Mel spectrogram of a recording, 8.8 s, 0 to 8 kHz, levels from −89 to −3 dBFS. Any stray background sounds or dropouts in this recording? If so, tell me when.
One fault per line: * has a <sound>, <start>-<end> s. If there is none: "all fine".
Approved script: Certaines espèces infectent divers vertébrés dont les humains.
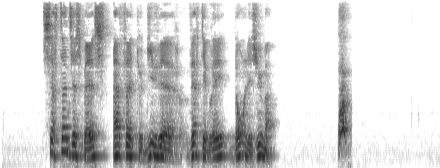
* has a bark, 6.8-7.1 s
